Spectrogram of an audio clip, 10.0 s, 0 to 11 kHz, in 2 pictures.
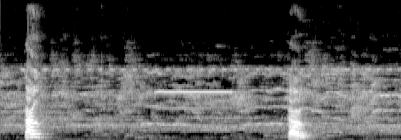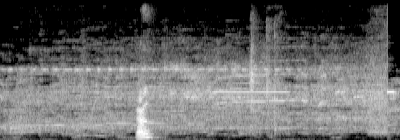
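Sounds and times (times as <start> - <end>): thin high tone: 0.0 - 10.0
voices: 0.0 - 10.0.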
